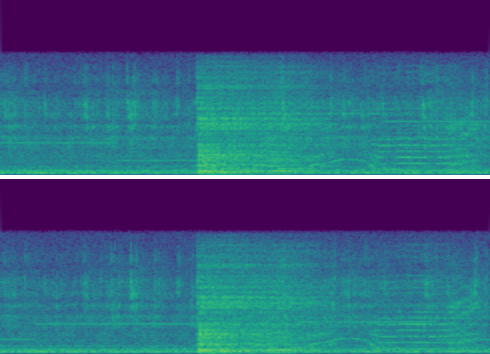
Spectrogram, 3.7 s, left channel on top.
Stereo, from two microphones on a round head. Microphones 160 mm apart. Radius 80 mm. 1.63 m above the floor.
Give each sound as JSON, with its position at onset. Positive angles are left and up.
{"t": 1.5, "sound": "a cupboard door", "side_deg": 15, "distance_m": 4.5}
